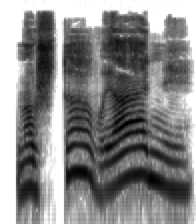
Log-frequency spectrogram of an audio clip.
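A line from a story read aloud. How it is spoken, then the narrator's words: Gentle. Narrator (Russian): ласково сказал доктор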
